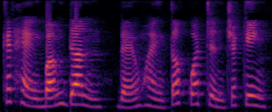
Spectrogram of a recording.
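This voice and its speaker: A woman giving a steady, explanatory voice-over for a software product demo. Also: on the high side, a little slow.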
